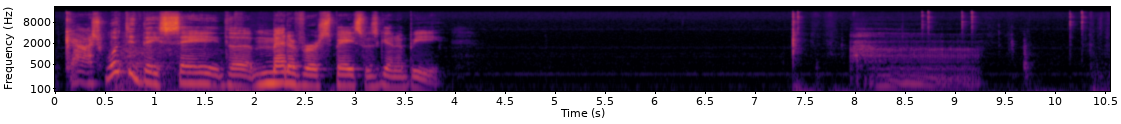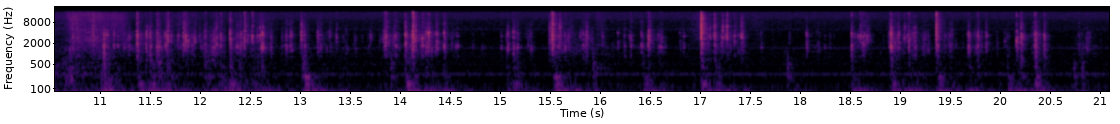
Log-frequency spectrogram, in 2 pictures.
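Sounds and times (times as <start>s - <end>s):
keyboard typing: 11.0s - 21.0s.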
